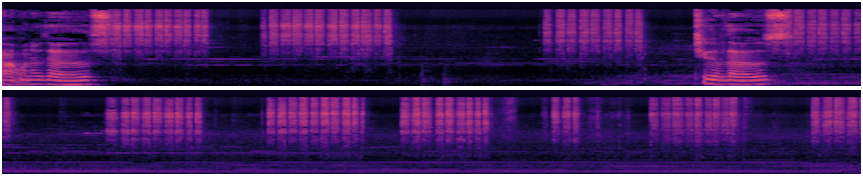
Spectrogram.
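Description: A marker scrubs on paper in short bursts.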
